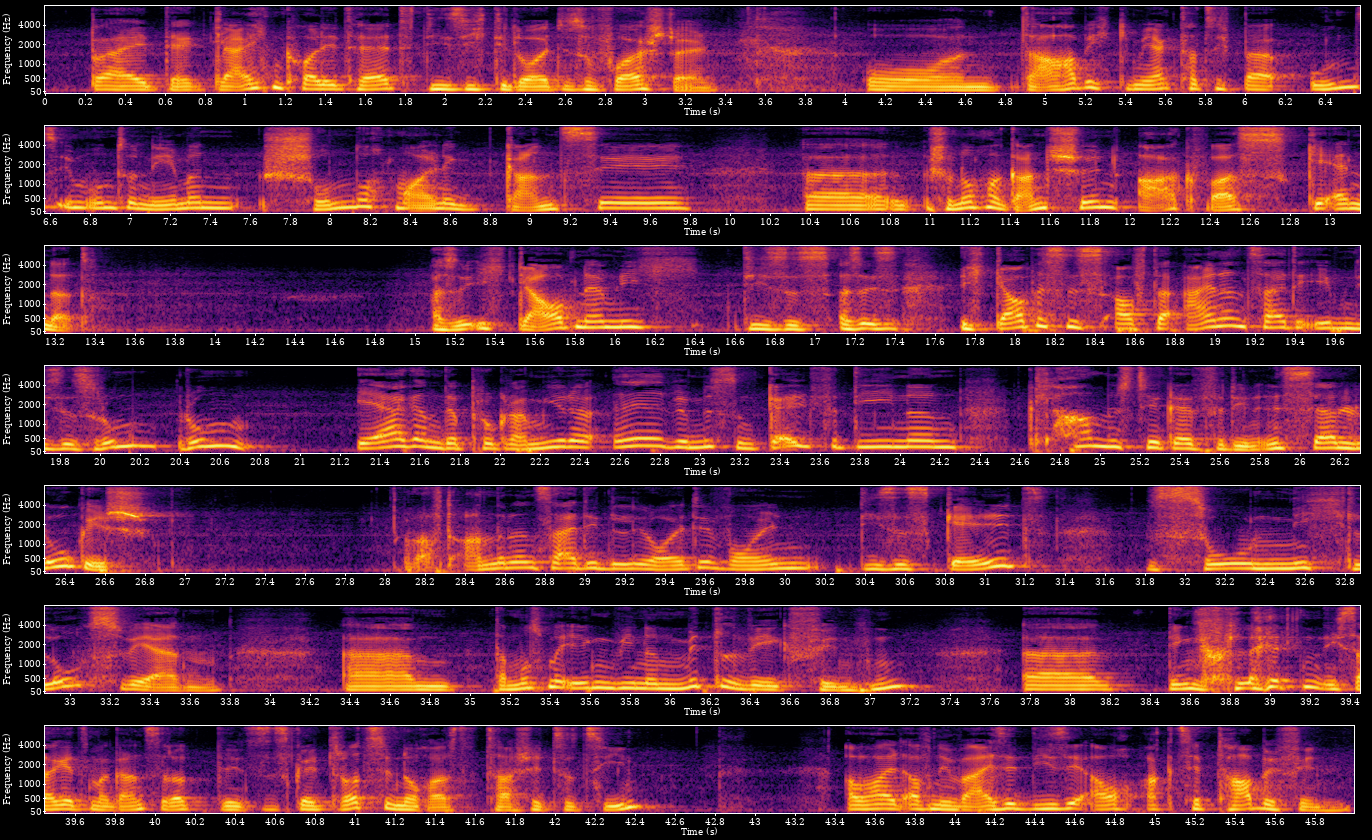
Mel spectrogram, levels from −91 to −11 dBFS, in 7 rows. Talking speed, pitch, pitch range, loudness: 155 wpm, 145 Hz, 120-180 Hz, -18 LUFS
